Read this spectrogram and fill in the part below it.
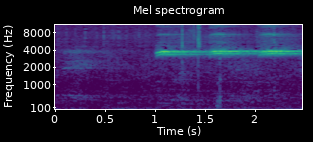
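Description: A referee's whistle blows sharply in a large echoing hall.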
